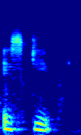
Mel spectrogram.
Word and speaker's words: SCID: Esta enfermedad es conocida como SCID, SCID por sus siglas en inglés y se pronuncia SCID.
